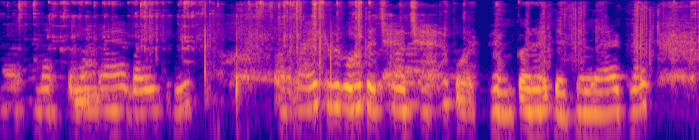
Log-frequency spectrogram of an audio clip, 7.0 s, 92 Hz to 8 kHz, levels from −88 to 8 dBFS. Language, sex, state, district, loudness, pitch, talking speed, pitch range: Hindi, female, Bihar, Araria, -18 LUFS, 235 Hz, 180 wpm, 225-265 Hz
